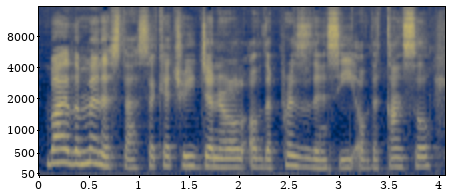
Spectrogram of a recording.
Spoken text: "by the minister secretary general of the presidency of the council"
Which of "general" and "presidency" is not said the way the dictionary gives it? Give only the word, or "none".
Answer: none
